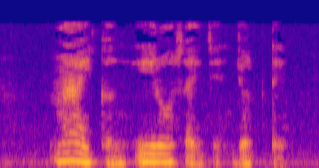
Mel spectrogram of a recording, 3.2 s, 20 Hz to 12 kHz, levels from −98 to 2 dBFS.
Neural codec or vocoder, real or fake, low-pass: none; real; 7.2 kHz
